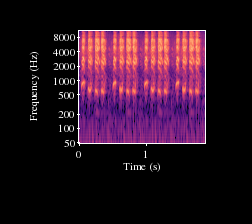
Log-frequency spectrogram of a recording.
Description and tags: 20100918.alarm.grebe
loop built from a single bird call ((Little Grebe, presumably). Recorded with Sennheiser ME62(K6) at Centro de Visitantes Jose Antonio Valverde, Donana, Spain
alarm, birds, cell-phone, field-recording, ringtone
